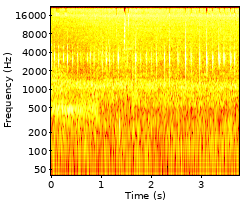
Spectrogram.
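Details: Common pipistrelle echolocation calls on a Pettersson D240x bat detector during a night bat survey at survey point 48, Linnamäe, on the Jägala river bank, 7 June 2024. Soft rapid ticking beats settle into a steady train of even pulses.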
